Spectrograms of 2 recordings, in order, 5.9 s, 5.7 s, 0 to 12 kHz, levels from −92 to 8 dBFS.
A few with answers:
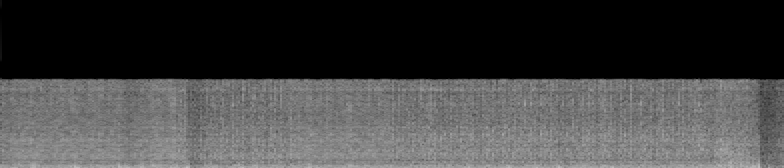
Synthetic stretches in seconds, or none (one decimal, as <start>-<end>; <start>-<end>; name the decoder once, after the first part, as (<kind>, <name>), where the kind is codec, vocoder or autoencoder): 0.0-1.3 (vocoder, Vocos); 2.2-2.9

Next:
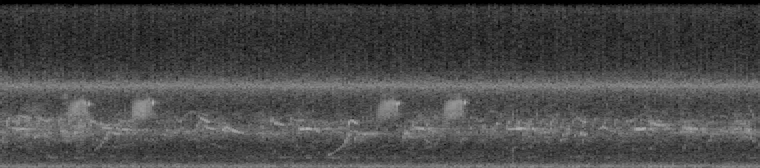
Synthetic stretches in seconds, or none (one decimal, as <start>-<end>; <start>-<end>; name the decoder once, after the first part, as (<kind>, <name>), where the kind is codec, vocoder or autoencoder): 4.7-5.3 (vocoder, Vocos)

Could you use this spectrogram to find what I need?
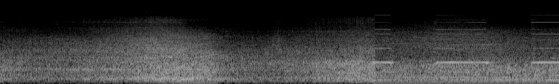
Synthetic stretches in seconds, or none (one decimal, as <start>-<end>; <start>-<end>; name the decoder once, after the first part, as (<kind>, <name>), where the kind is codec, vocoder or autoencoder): none

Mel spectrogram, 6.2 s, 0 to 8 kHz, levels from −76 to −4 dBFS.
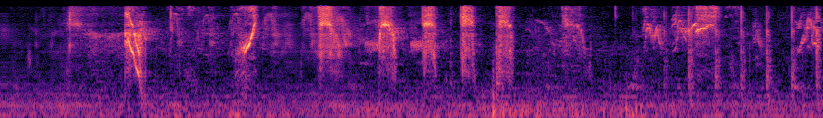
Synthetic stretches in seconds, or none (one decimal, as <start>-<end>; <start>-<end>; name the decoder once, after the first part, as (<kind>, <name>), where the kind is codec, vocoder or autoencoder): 0.0-0.6 (vocoder, Vocos); 2.0-2.7

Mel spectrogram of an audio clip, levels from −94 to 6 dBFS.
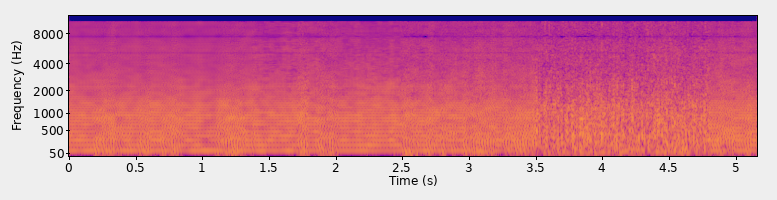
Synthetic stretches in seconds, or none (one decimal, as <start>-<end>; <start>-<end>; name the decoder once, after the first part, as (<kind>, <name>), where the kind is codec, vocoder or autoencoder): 0.0-3.5 (vocoder, Vocos); 4.8-5.2

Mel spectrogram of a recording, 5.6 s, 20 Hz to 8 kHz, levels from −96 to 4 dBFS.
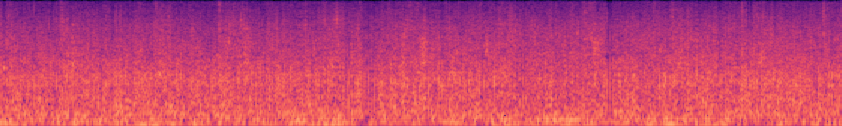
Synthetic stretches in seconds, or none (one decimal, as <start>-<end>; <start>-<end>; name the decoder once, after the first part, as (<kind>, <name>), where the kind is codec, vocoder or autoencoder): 0.8-1.4 (vocoder, Vocos); 2.0-5.0

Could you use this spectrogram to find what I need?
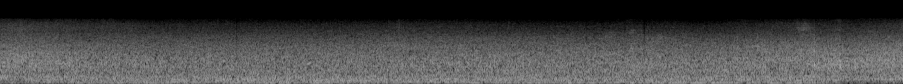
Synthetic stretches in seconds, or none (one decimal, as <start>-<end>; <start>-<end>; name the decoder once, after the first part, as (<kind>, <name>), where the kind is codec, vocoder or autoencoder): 0.0-0.6 (vocoder, Vocos); 4.1-6.6

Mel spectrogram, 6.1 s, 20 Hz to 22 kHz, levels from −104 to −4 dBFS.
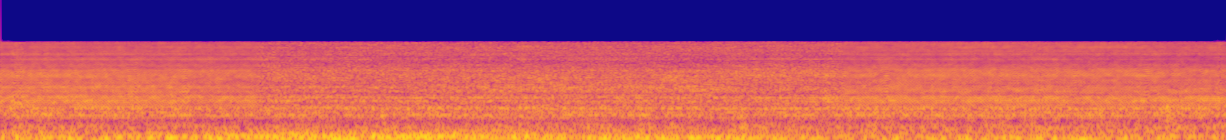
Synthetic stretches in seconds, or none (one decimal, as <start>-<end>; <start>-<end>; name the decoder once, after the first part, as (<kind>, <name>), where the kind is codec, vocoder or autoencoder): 0.0-1.3 (vocoder, Vocos); 4.2-6.1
